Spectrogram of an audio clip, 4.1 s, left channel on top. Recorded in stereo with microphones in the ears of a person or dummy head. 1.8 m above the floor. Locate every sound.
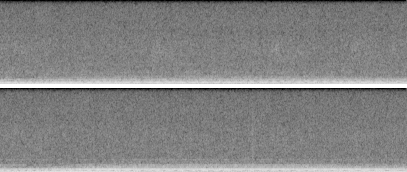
Only background noise.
